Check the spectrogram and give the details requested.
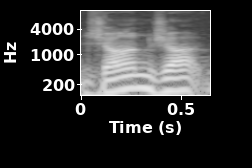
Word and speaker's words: Jean-Jacques: it clear that is how the name is pronounced all right just moseying alarm we've arrived at John jock Gibson's house all right let's get out this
